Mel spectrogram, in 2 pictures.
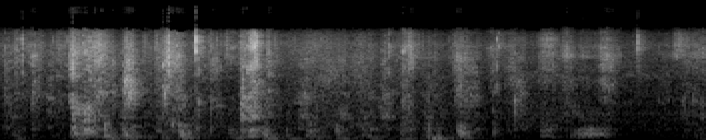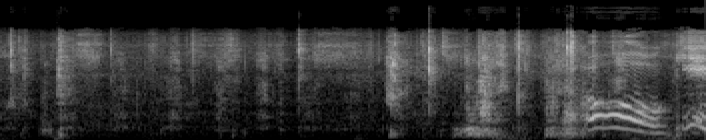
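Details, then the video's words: Play-wrestling puppies Gidget and Garnet; scuffles and breathy noises, then near the end a clear high whine that bends down and up in pitch, with a human voice close by. "Puppies Wrestling"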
